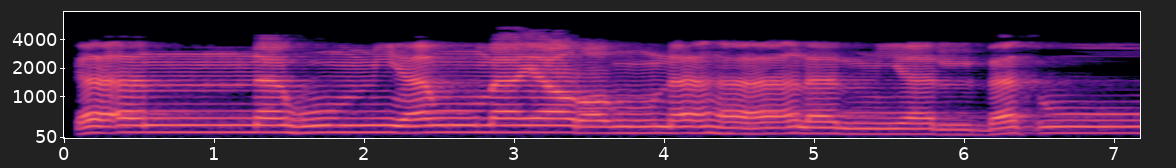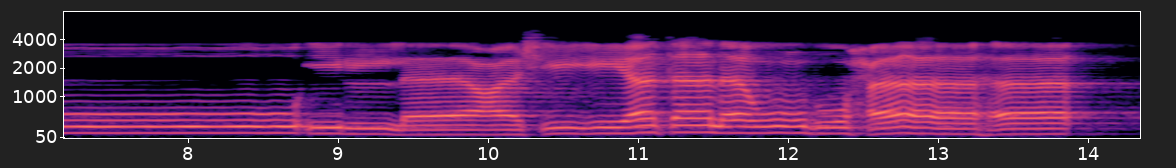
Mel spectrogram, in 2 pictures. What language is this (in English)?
Arabic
